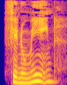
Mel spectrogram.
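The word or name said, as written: fænomen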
